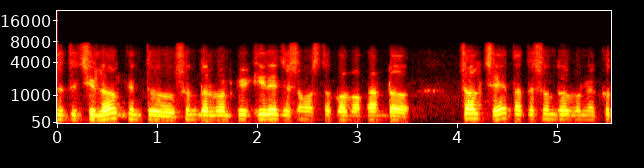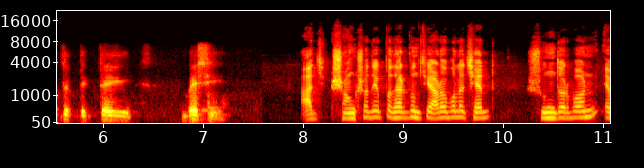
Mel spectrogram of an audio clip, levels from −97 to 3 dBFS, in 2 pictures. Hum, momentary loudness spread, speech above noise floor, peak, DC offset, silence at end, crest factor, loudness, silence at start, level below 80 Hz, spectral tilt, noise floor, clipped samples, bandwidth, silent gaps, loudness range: none; 12 LU; 49 dB; -2 dBFS; under 0.1%; 0 s; 20 dB; -21 LUFS; 0 s; -58 dBFS; -4.5 dB/octave; -70 dBFS; under 0.1%; 11.5 kHz; none; 6 LU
